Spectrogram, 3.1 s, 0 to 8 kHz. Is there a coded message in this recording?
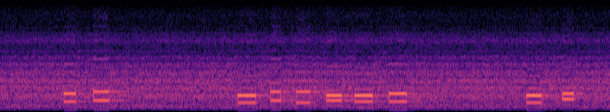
Yes: DTMF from 0.3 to 2.9 s, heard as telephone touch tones, dialled by hand, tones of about 70 ms, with phone line noise. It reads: 59 193745 10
